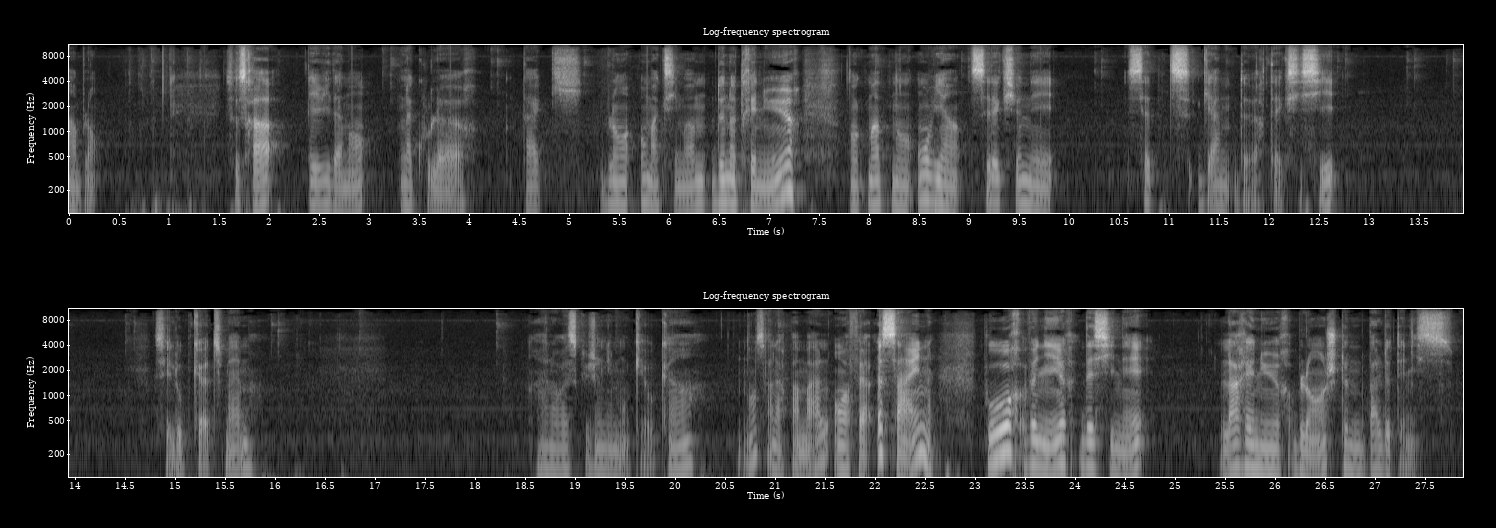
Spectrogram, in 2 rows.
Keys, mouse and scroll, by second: 2.7 click, 5.7-6.1 scroll up 3, 7.0 alt+click, 8.5 alt+shift+right click, 8.9 alt+shift+right click, 11.1 alt+shift+right click, 11.1 alt+click, 12.3 alt+shift+right click, 12.9 alt+shift+right click, 13.5 alt+shift+right click, 14.1 alt+shift+right click, 14.8 alt+shift+right click, 15.5 alt+shift+right click, 15.9-16.2 scroll down 5, 16.3 alt+click, 18.0-18.5 scroll up 5, 18.9 alt+click, 21.3 click, 21.8 scroll down 3, 22.3 Tab, 22.5 scroll down 2, 23.1 alt+click, 27.4 alt+click.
